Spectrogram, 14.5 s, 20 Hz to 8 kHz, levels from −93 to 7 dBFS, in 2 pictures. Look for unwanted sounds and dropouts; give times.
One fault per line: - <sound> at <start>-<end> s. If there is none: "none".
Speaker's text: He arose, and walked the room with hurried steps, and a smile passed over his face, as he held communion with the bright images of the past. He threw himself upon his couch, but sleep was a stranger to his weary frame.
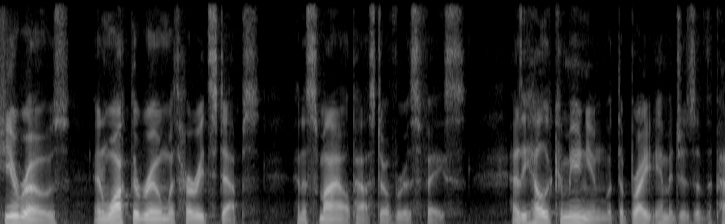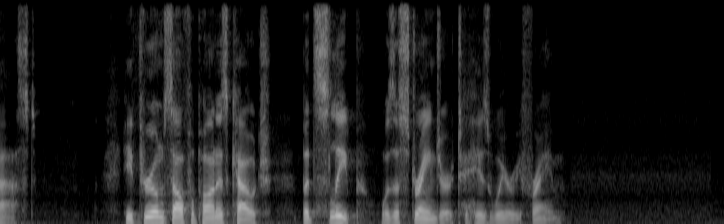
none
